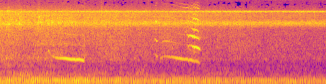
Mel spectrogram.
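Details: A monkey that could not use her legs gives thin, falling whistled cries, calling another monkey to help her up a tree where little baby monkeys are, over a steady low hum.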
